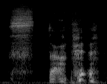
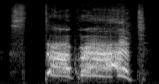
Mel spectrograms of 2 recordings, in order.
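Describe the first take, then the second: First: It is said quietly and low. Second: It is screamed very loudly. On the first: "he's talking to himself like low" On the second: "then I'm just going to like you know scream and just let it out"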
